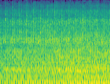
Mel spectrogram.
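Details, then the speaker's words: Stump grinder engine idling just after motor installation; pump-to-plug wiring is broken and temporarily rigged; blade won't swing, owner suspects safety switch. Steady low rumble with no misses or knocks; engine itself runs normally. "So when I crank it, she runs great."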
